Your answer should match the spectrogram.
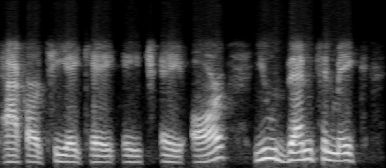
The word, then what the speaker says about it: Takhar: first name and last name um it's pronounced like the music but spelt differently it's last name tacar t-a-k-h-a-r you then can make your own decision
